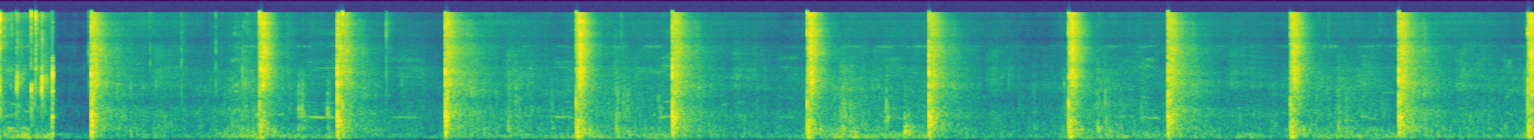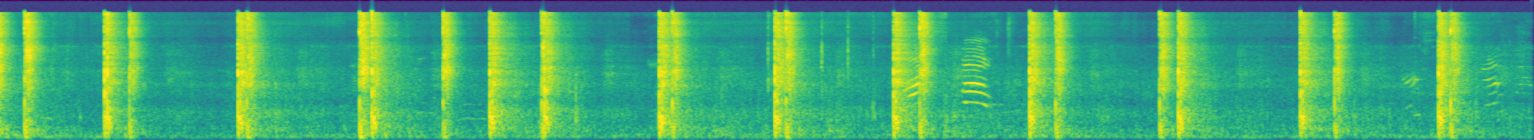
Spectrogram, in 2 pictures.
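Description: Aerial firework shells bursting one after another, a sharp bang about once a second, each trailing off in an echo.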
